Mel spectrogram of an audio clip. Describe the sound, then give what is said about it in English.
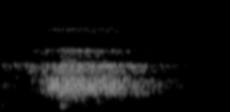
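A deep breath exhaled through an open mouth during a guided breathing exercise, one long soft airy rush that swells and then slowly fades, heard alone. “take a deep breath in all the way down into your belly. Open mouth exhale through the mouth”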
